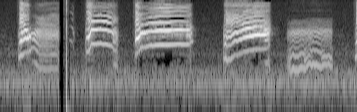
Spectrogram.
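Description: Miniature pinscher puppy crying loudly: a run of about five high, wavering whines, each about a second long with short gaps, one of them quieter and lower. A single sharp click about a second in.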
